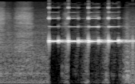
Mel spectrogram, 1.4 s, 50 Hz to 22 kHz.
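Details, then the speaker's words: 2023 Flagstaff 176LTD tent camper, LP gas/carbon monoxide detector test cycle: five sharp high-pitched beeps then one long steady tone, the LP gas alarm test pattern, before the carbon monoxide alarm pattern. "LP is good, carbon monoxide coming up."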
